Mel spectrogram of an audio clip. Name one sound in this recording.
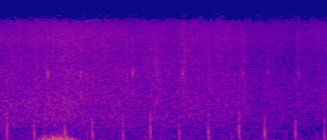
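Footsteps tap steadily on a metal deck.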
